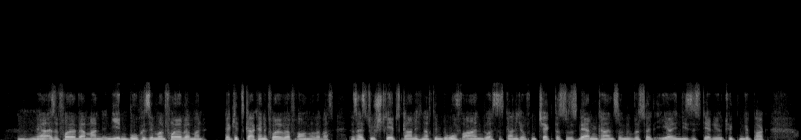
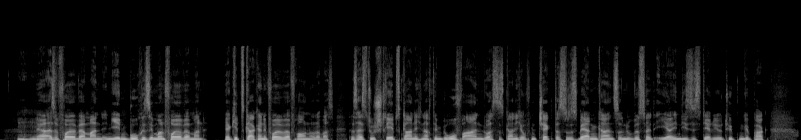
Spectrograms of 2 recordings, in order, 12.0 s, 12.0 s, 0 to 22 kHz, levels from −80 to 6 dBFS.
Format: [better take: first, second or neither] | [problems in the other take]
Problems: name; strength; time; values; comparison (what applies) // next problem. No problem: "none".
second | garbled, watery; badly; nothing above 7.5 kHz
